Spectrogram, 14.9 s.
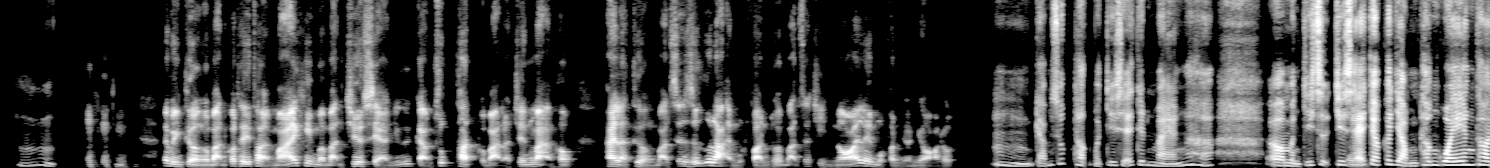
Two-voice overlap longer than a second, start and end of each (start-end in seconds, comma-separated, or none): none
